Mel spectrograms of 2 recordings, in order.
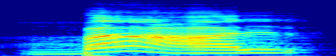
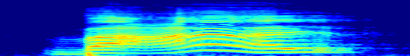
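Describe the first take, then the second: First: "Baal" as BA-al, stress up front; accent on first syllable. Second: "Baal" as ba-AL, AL higher and louder; accent on second syllable. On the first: Teacher defining the word for master, "Baal" stressed on BA. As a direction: hit the first vowel of "Baal". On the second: Teacher giving the intimacy reading, "Baal" stressed on AL. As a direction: punch the last syllable of "Baal". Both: Shown as a demonstration. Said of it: "where you put the accent".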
